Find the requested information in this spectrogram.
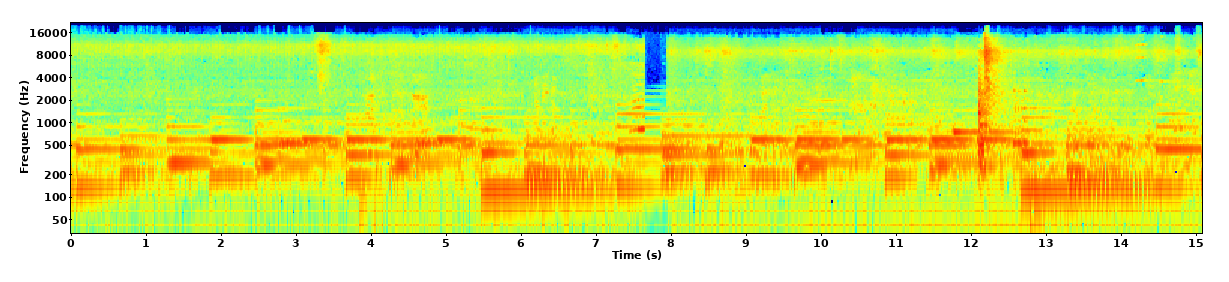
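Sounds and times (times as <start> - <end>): soft instrumental music: 0.0 - 15.0.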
